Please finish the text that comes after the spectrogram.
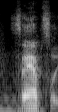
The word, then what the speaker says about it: Samsel: Are we pronouncing that right, Jackson? Samsel.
